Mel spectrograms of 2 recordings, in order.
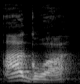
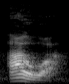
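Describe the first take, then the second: First: The g is a full, hard stop. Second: The g is very soft and light. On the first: The speaker calls it wrong. "If you've been saying agua" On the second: The speaker calls it right. "You're going to hear"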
